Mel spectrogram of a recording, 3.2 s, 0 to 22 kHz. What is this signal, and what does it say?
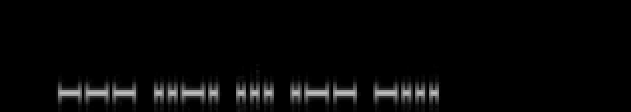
Morse code, heard as a keyed tone, about 36 wpm, 700 Hz. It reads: OFSWB
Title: Code Groups - 5 Letters - 35wpm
